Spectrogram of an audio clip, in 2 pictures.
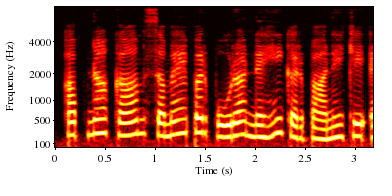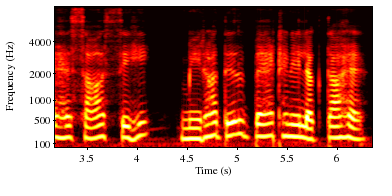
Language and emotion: Hindi, sad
